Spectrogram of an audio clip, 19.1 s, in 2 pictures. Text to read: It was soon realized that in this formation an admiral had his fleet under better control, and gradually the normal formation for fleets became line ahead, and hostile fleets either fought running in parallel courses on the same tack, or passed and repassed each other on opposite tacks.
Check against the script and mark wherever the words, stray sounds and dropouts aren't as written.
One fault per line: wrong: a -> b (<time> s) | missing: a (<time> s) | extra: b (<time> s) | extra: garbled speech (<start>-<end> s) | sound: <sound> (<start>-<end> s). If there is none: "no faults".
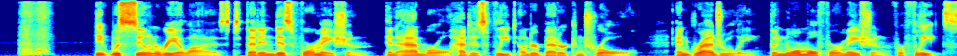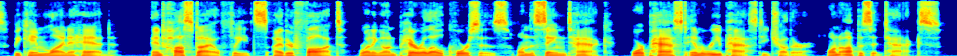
sound: sniff (0.2-0.6 s)
wrong: in -> on (13.4 s)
